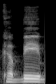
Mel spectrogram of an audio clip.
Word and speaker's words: Khabib: Like Habib said, or Khabib, my bad. – Khabib? – Yeah, I said it right, I think.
